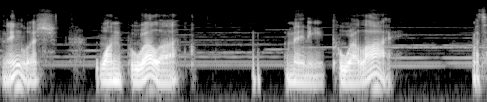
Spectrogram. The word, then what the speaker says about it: puellae: we pluralize that in english one puella many puellae that's how you pronounce it by the way one willa many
